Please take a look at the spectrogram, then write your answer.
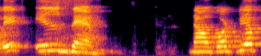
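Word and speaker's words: ils aiment: We are pronouncing it ilzem. So that means we have to write E-N-T. By how will we come to know in a sentence? By ilzem. This liaison, this sound.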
